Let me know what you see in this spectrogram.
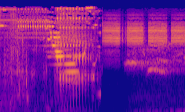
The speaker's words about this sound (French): Ah, je reconnais les cigales, j'imagine qu'on est dans le sud-est. Oui, on n'est pas loin de Marseille.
